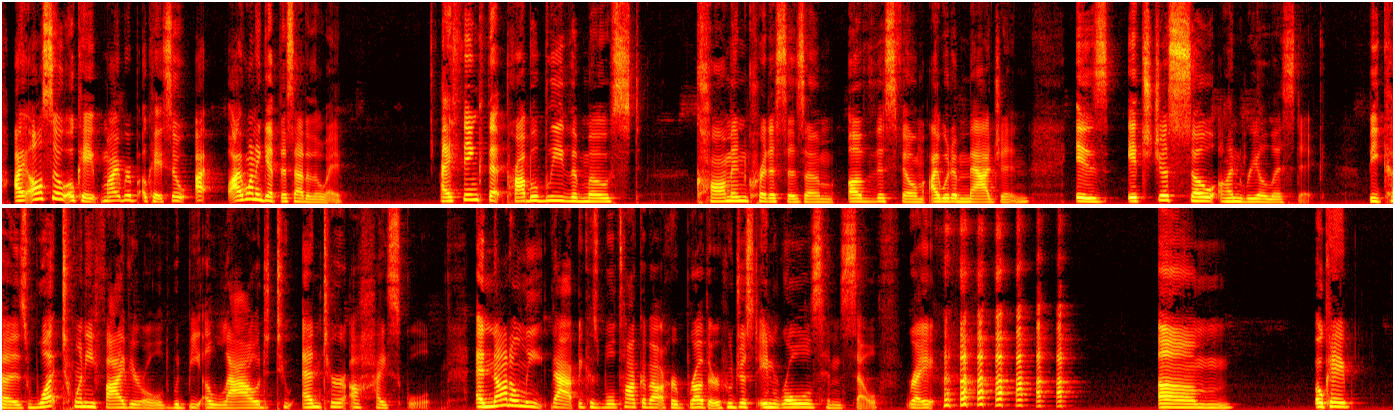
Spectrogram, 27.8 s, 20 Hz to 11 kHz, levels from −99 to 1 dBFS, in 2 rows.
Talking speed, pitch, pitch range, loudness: 135 wpm, 190 Hz, 170-215 Hz, -25 LUFS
